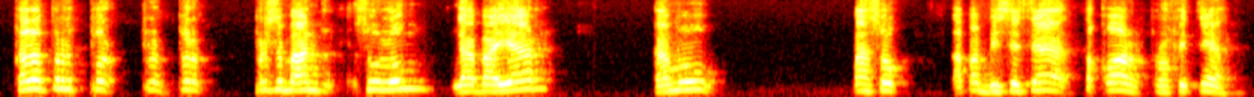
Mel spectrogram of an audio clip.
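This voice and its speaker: Slangy pastor preaching casually. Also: male voice, very high-pitched, measured pace. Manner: casual slangy preaching, quizzing the audience, animated swings between loud and soft. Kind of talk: sermon teaching a discipleship class.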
